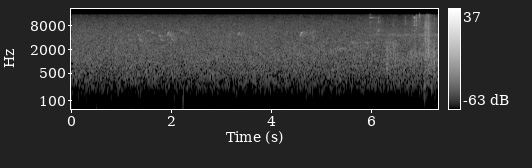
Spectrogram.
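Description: Near silence: faint steady outdoor hiss with a few brief, faint high bird chirps. Near the end come a handful of short clicks and rustles.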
